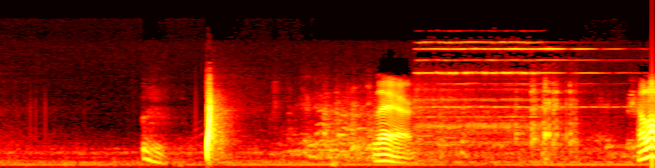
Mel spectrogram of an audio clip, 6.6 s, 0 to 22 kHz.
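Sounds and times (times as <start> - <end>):
bottle of brandy being opened with a pop: 2.1 - 2.4
laughter: 2.8 - 6.5
speech: 3.8 - 4.4, 6.4 - 6.5.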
